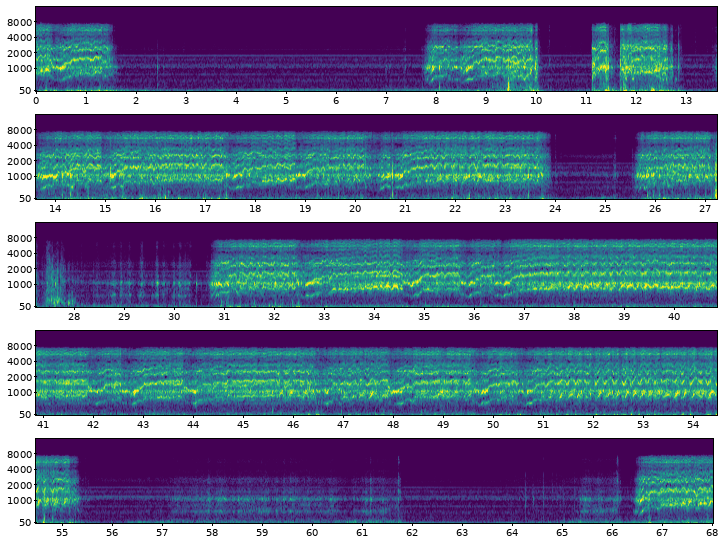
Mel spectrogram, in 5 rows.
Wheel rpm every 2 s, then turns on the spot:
130, 0, 0, 20, 150, 110, 110, 160, 200, 180, 150, 190, 50, 100, 10, 120, 190, 170, 190, 240, 220, 170, 200, 160, 180, 190, 240, 120, 10, 20, 10, 0, 10, 140.
28-30 56-62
